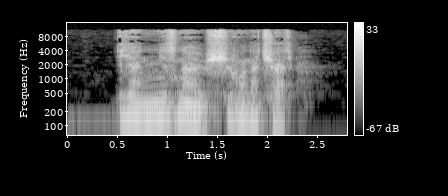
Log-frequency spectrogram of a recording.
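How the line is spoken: Quiet. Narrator (Russian): тихо сказал

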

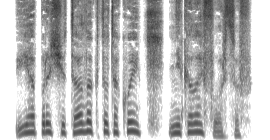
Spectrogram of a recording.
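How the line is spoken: Quiet. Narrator (Russian): тихо сказала она

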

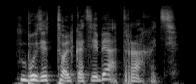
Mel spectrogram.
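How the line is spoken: Close low growl. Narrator (Russian): Последние слова он уже рычал ей в губы

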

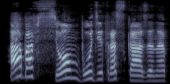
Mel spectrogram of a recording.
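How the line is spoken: Hasty exclamation, feigned carelessness. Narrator (Russian): поспешно воскликнул Том и продолжал с напускной беззаботностью

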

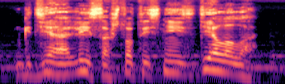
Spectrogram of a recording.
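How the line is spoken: Almost growling. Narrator (Russian): Я почти рычал, сам себя не узнавая

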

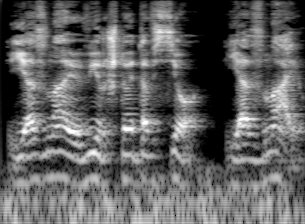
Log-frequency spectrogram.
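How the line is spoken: Hoarse rasp. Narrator (Russian): прохрипел Ури

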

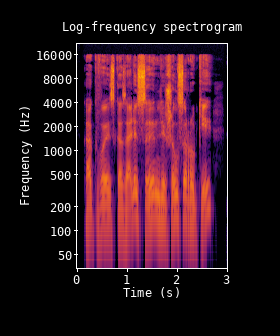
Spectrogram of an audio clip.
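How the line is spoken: Dead flat voice. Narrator (Russian): Мертвым голосом переспросил Грей

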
